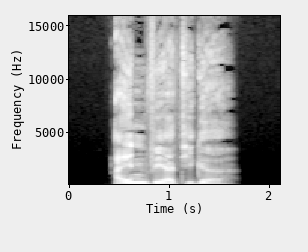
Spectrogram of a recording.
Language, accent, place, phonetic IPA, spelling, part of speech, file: German, Germany, Berlin, [ˈaɪ̯nveːɐ̯tɪɡə], einwertige, adjective, De-einwertige.ogg
- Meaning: inflection of einwertig: 1. strong/mixed nominative/accusative feminine singular 2. strong nominative/accusative plural 3. weak nominative all-gender singular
